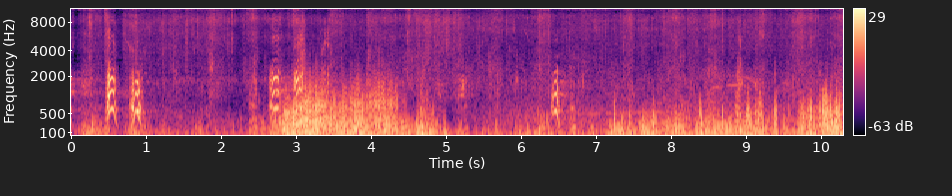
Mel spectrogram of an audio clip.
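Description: A few sharp dog barks near the start, then another around the middle, over outdoor street noise and rumbling background sound on Main Street in Williamsburg, Ohio.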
